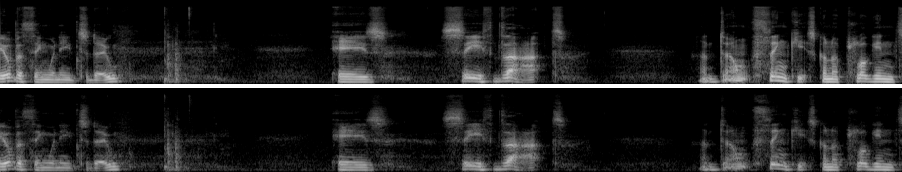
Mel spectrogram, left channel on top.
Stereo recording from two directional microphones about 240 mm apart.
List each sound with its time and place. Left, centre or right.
0.0 s speech: left
3.2 s speech: left
7.0 s speech: left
